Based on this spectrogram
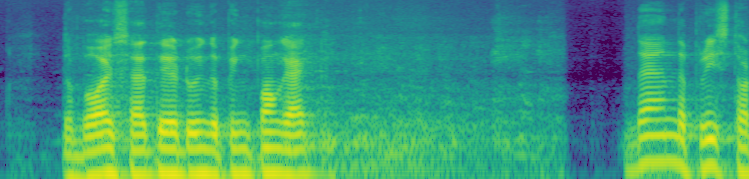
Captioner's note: few Laugh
